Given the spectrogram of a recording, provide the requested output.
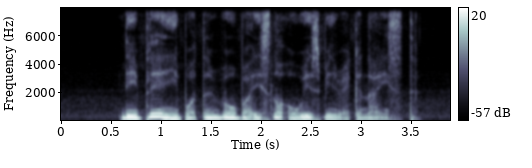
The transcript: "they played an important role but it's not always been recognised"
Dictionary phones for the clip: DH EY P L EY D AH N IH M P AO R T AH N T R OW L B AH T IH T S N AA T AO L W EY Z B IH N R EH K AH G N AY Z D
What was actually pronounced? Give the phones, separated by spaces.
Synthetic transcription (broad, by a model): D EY P L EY AH N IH M P AO T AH N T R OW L B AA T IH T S N AA T AO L W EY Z B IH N R EH K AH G N AY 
